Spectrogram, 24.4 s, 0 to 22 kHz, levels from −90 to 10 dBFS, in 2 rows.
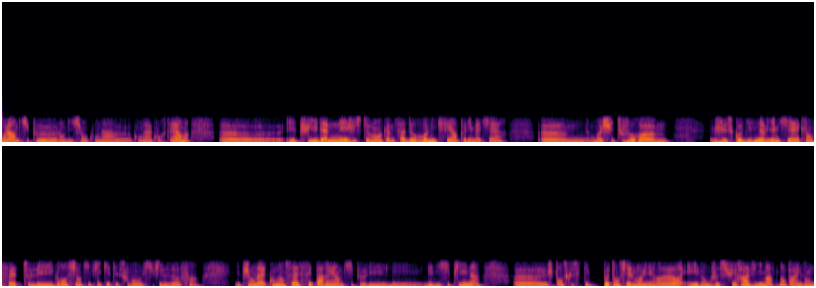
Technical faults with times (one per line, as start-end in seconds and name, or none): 0.00-24.37 G.729 codec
